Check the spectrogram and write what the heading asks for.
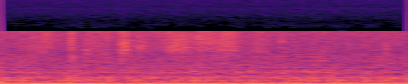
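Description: Steady low buzzing hum, with a few faint light rustles about half a second in.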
